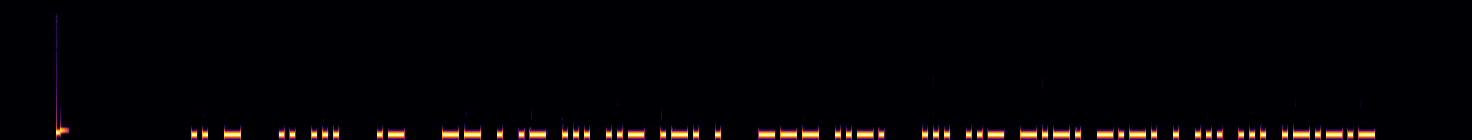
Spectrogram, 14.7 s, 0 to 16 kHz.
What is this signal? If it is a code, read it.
Morse code, heard as a keyed tone, about 21 wpm, 700 Hz. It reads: IT IS A MEASURE OF SUCCESS.
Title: Sentences from Top 1000 Words - Review Part 2 - 22wpm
